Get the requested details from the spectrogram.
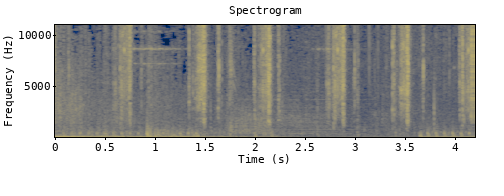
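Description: A rifle's magazine clicks and rattles as it is reloaded.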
